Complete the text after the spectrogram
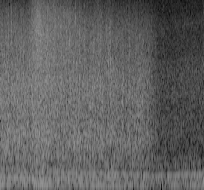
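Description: Tyres crunch on gravel as a truck rolls forward.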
